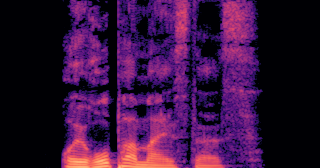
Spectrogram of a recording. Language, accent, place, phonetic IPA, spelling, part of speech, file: German, Germany, Berlin, [ɔɪ̯ˈʁoːpaˌmaɪ̯stɐs], Europameisters, noun, De-Europameisters.ogg
- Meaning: genitive singular of Europameister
